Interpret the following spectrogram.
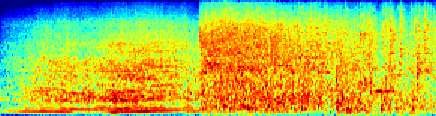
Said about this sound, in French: Depardieu euh, doit défoncer, euh, doit alors défoncer un bar au volant de son camion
